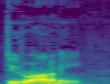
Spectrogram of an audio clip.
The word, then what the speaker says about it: Deuteronomy: And of course, I was like, "It's actually pronounced Deuteronomy."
